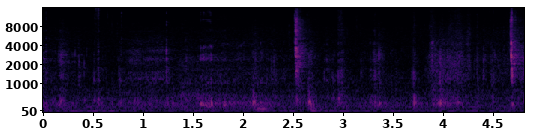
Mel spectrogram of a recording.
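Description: A person chewing a mouthful of crunchy Doritos hard-shell taco, with scattered crunches and two sharper crackles, about two and a half seconds in and near the end.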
